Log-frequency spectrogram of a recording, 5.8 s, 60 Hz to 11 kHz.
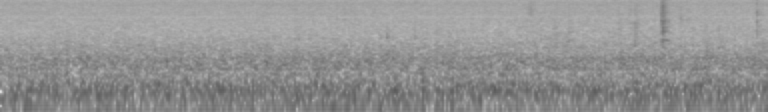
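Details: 52-inch Emerson Heat Fan ceiling fan dated September 1980, after blade balancing and bearing replacement: quiet, smooth, even hum with no clicks or bearing rumble; slight wobble, occasional buzz typical of the solid-state speed control; normal running.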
